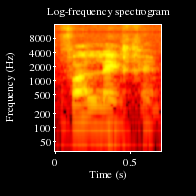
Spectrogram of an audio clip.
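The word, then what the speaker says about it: וָלֶחֶם: a palavra para rebanho, ou com algumas palavras que têm tonicidade na primeira sílaba, como por exemplo a palavra lechem, que significa pão. Então, valechem.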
